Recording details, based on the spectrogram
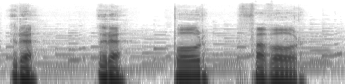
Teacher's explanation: Each of the final r's is lightly flipped with the very tip of the tongue. Just behind and above the front teeth. The very same tongue placement as an English d, but with the lightest and briefest [music] of touches to produce the flipped Spanish r, r, r, por favor.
